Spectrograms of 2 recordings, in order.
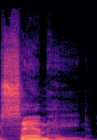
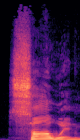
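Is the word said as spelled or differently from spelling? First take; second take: as spelled; differently. First: It is pronounced the way it looks spelled. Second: It is pronounced unlike the way it looks spelled. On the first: The speaker calls it wrong. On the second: The speaker calls it right.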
